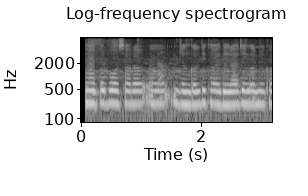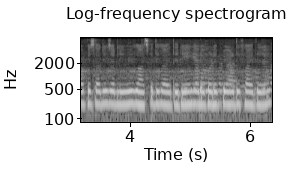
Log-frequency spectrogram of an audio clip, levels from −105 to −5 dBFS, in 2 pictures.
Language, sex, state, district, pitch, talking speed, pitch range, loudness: Hindi, female, Uttar Pradesh, Jalaun, 220 Hz, 235 wpm, 215-225 Hz, -30 LUFS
